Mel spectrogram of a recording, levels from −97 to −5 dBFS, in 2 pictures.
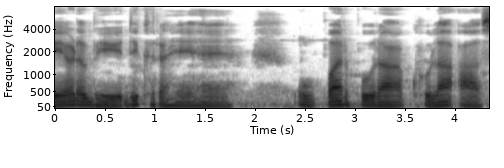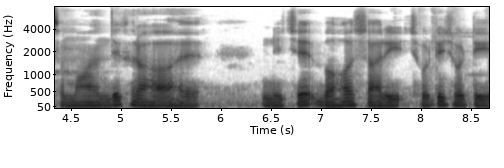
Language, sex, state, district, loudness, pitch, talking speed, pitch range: Hindi, male, Chandigarh, Chandigarh, -19 LUFS, 95 Hz, 125 wpm, 90-105 Hz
